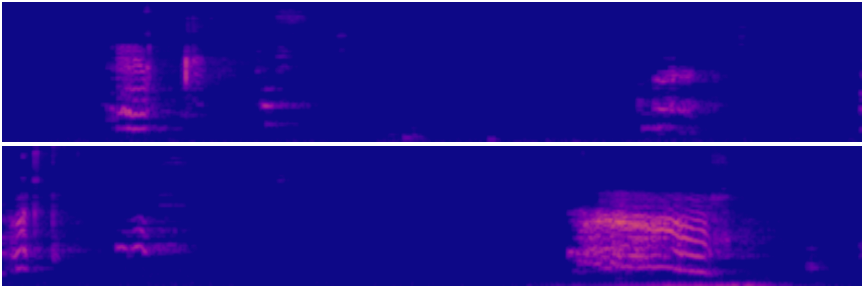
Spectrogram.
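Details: Himalayan cat, a household pet, in a rarely heard vocalization indoors; a few short chirpy calls, then one longer, drawn-out meow that falls in pitch near the end.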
